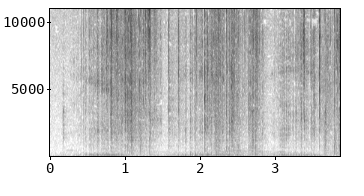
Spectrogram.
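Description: A solid, hand-sized green Palmolive soap bar held in one hand is shaved with a thin dark metal blade, scraping off curls and flakes of soap. Dense, bright scraping and crinkling strokes come in irregular bursts over a low rumble.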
